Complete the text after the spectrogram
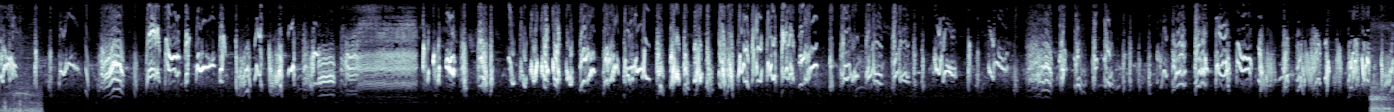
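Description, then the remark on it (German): A Eurasian siskin sings a fast, continuous twittering song mixed with squeaky, wheezy calls, fairly loud, running without pause for the full length with no other sounds. “Und auch eine eigentümliche Stimme, man hört sie sofort.”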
